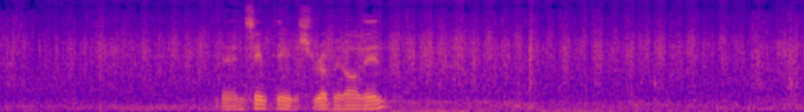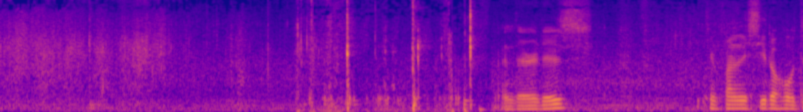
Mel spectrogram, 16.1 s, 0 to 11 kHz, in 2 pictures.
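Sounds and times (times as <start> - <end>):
cloth rubbing on plastic: 0.0 - 13.0.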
